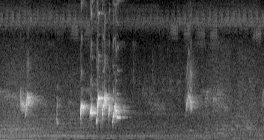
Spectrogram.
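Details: Red-whiskered bulbul song used to stir caged birds: a short whistle, then one rich warbled phrase of several quick slurred notes, followed by a lone clear whistled note.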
